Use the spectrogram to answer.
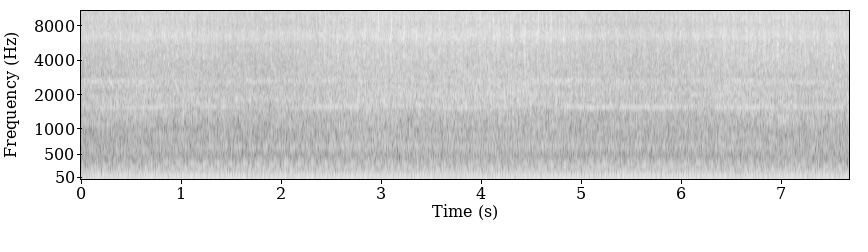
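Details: Normal idle: a turbo EFI Ford 460 V8, run after new valve covers with AN-line PCV, a catch can and an oil-leak fix, shows no leaks and a deep, steady, lumpy idle with an even beat. Afterwards a passenger-side 60mm wastegate dump is found leaking vacuum.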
